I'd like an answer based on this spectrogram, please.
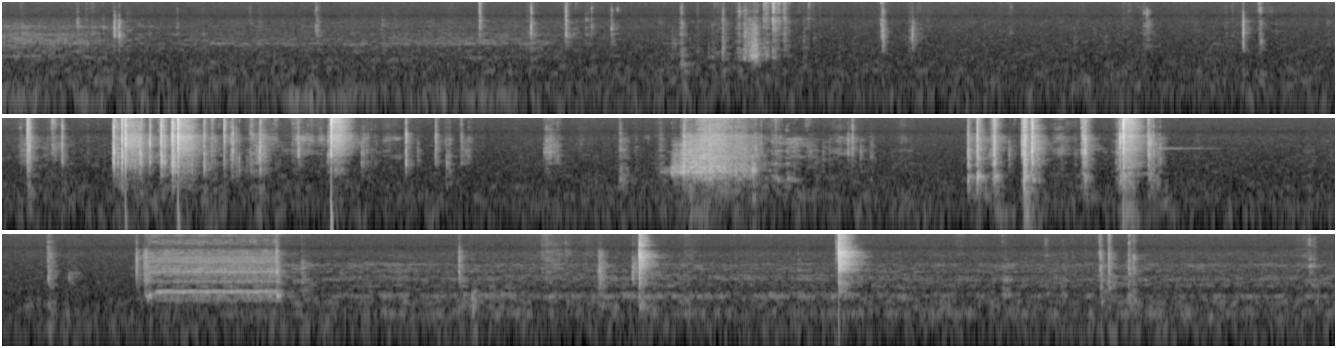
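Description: Scattered plastic clicks, taps and a scrape as a Sony car stereo's keypad board and detachable front panel are handled and fitted back onto the unit. A short buzzy tone sounds for about a second roughly three-quarters of the way through.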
